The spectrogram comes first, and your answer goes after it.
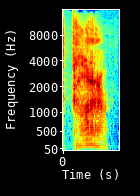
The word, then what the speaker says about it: Qatar: You know, the actual pronunciation is something you and I couldn't do. Our American tongues can't say that. I just thought it wasQatar. It's cutter. Oh, okay. If you're saying it correctly, it's like it's very gutral.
